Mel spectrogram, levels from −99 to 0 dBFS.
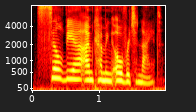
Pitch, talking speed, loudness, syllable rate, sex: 240 Hz, 180 wpm, -18 LUFS, 4.9 syllables/s, female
